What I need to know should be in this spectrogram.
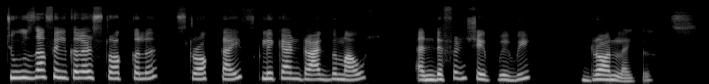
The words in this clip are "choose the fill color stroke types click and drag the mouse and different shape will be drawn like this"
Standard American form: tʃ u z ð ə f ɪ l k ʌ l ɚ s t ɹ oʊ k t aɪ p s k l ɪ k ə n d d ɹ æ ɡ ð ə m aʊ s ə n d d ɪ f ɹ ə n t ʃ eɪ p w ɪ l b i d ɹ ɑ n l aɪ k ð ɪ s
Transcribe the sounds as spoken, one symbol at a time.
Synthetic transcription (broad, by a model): tʃ u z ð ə f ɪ l k ʌ l ɚ s t ɹ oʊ k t aɪ s k l ɪ k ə n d d ɹ æ ɡ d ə m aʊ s ə n d d ɪ f ɹ ə n t ʃ eɪ p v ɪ l b i d ɹ ɑ n l aɪ k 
